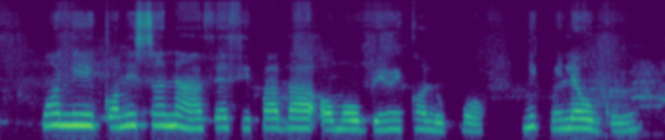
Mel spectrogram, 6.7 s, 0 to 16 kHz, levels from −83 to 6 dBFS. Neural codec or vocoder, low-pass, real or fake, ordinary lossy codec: none; 14.4 kHz; real; Opus, 16 kbps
